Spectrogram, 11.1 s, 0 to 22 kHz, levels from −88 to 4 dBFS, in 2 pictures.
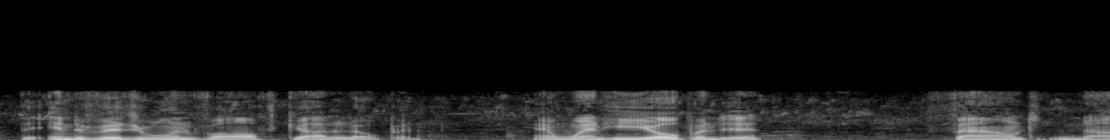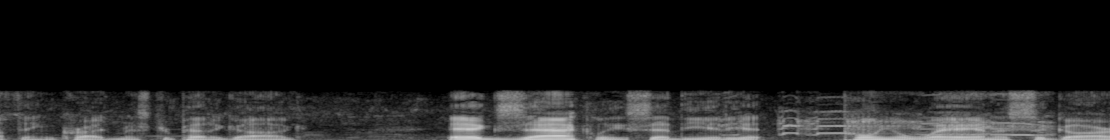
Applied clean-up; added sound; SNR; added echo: none; Bird / Chicken, rooster; 20 dB; none.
